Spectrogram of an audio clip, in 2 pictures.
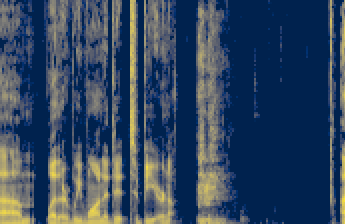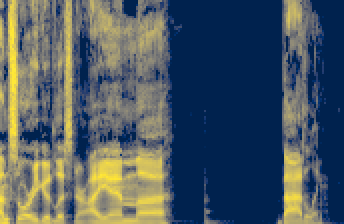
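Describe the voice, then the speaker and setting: A man with a Canadian accent speaks at a fairly low pitch, his voice swinging very widely up and down. He leaves long, frequent pauses. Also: moderate pace. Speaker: sports podcast co-host. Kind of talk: casual chat.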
